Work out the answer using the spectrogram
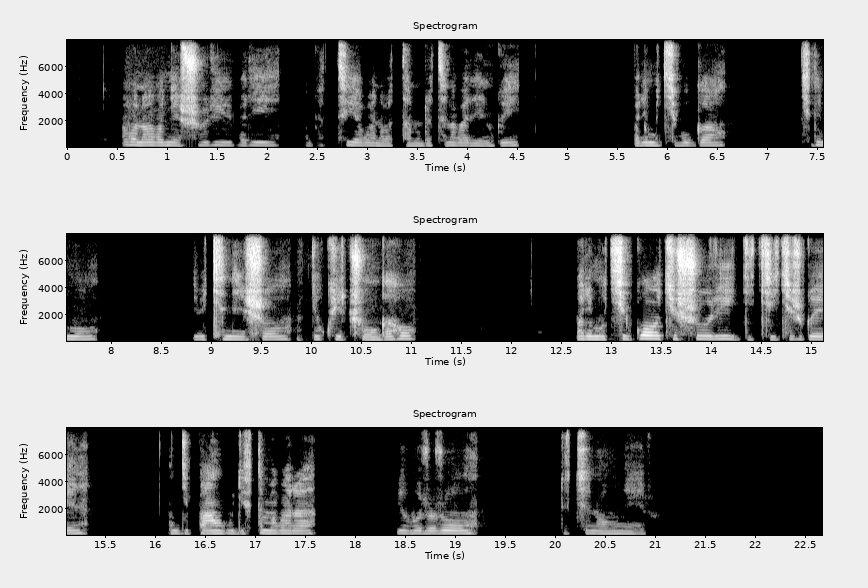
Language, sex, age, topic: Kinyarwanda, female, 25-35, government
